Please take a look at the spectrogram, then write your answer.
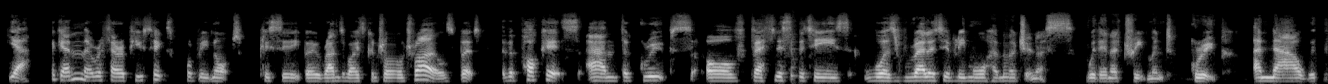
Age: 40-59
